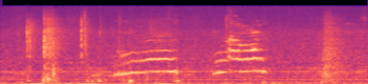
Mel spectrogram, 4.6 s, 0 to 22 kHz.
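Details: Outdoor calico mother cat returning home to nurse her kitten, filmed 23 June 2022 at 5:57 PM: two drawn-out, rising meows about a second apart, with soft thumps and rustling around them.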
